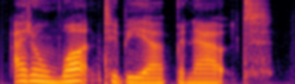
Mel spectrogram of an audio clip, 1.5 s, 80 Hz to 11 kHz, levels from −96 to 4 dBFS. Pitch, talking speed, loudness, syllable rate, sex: 185 Hz, 325 wpm, -16 LUFS, 7.6 syllables/s, female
